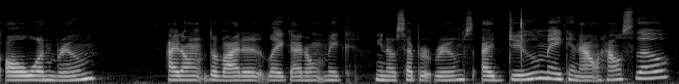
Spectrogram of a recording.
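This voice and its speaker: A woman's voice: medium pitch, a little mellow, clear, resonant tone. A tired woman giving casual, rambling voice-over commentary on her building game, full of fillers and trailing asides. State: tired, yawning.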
